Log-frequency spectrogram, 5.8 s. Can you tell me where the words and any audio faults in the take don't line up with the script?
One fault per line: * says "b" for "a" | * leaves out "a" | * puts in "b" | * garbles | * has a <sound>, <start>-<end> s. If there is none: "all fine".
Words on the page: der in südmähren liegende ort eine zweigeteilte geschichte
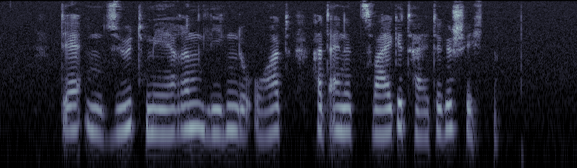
* puts in "hat"
* has a dropout, 4.8-4.9 s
